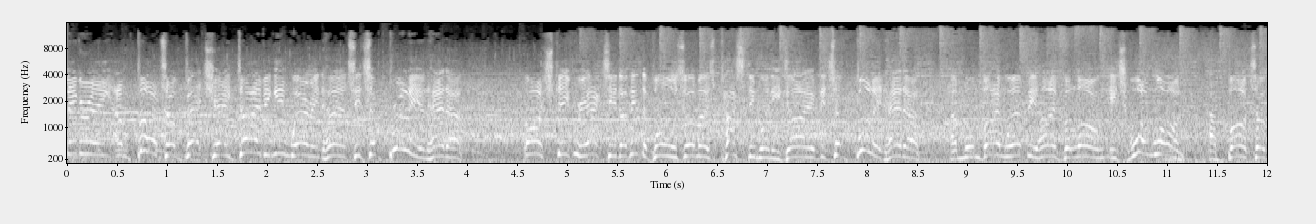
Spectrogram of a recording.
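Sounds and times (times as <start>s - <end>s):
man commentating: 0.0s - 12.0s
match crowd noise: 0.0s - 12.0s.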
